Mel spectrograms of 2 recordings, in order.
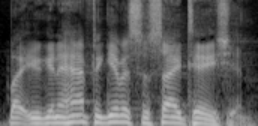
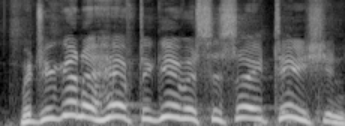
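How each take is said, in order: First: It is said in the speaker's ordinary voice. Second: It is said in a put-on old man's voice. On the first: "I didn't do my grandfather voice on that one" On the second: "my grandfather voice"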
